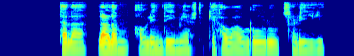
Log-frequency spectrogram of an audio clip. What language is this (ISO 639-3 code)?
pus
